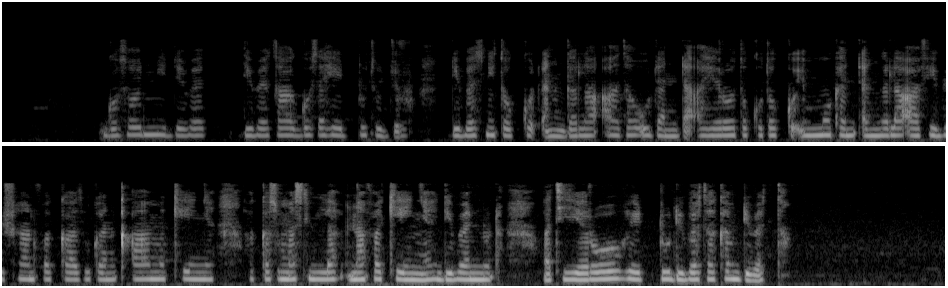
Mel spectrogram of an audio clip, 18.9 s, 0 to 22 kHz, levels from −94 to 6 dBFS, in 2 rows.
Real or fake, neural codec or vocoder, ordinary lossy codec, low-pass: real; none; MP3, 48 kbps; 7.2 kHz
